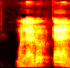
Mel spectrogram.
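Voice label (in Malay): "melarutkan", Malay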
